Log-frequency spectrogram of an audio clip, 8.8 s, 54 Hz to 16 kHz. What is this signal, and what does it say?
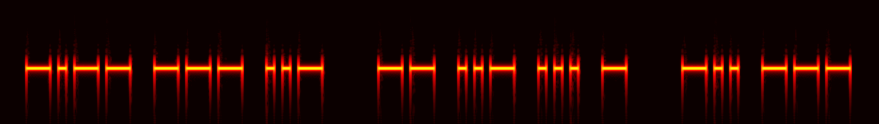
Morse code, heard as a keyed tone, about 15 wpm, 700 Hz. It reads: YOU MUST DO
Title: Sentences from Top 1000 Words - Review Part 6 - 15wpm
